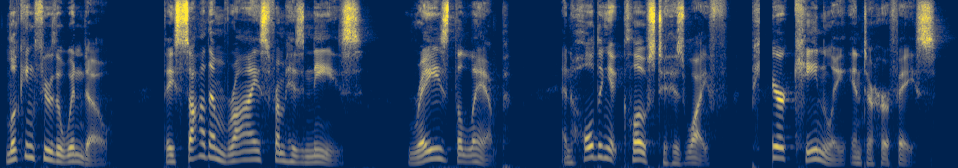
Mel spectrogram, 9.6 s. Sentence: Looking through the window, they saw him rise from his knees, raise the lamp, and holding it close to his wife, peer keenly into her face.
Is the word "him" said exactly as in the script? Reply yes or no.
no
